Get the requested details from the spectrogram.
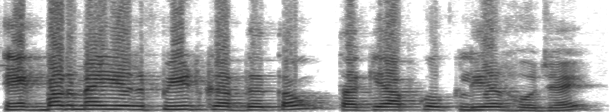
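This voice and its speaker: Man, shorthand teacher, high voice, patient, repeats each rule, step-by-step lesson. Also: brisk, darkish tone, dull audio.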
